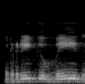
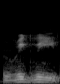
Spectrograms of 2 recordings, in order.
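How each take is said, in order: First: ऋग्वेद with a plain "rig"; light untrilled r in ऋग्वेद; wrong "रि" pronunciation. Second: ऋग्वेद with a vibrating r; tongue pulled back on the ऋ of ऋग्वेद; correct ऋ pronunciation. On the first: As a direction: say ऋग्वेद as "rig-ved", clear i. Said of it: "ऋग्वेद नहीं होता है". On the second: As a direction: say ऋग्वेद as "rrg-ved". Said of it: "ऋग्वेद होता है". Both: Shown as a demonstration.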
